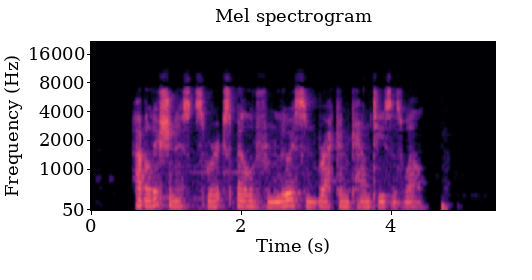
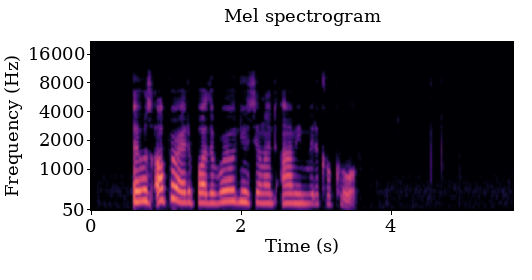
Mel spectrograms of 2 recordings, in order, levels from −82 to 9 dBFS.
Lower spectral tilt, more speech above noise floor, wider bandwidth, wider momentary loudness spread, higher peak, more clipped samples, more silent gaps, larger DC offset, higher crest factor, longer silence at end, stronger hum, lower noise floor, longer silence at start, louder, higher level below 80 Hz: second, -3.5 dB/octave vs -6 dB/octave; about the same, 49 dB vs 51 dB; about the same, 10.5 kHz vs 10 kHz; about the same, 14 LU vs 15 LU; about the same, -2 dBFS vs -4 dBFS; neither; neither; neither; about the same, 22 dB vs 20 dB; second, 0.65 s vs 2.1 s; neither; about the same, -71 dBFS vs -72 dBFS; about the same, 0.55 s vs 0.55 s; about the same, -21 LUFS vs -21 LUFS; first, -54 dBFS vs -76 dBFS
